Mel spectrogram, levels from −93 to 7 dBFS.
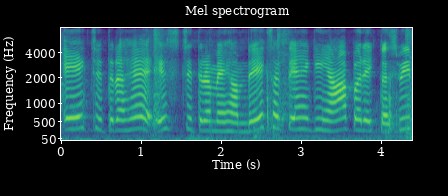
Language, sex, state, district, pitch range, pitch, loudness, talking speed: Hindi, female, Madhya Pradesh, Dhar, 260-305 Hz, 290 Hz, -14 LUFS, 220 wpm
